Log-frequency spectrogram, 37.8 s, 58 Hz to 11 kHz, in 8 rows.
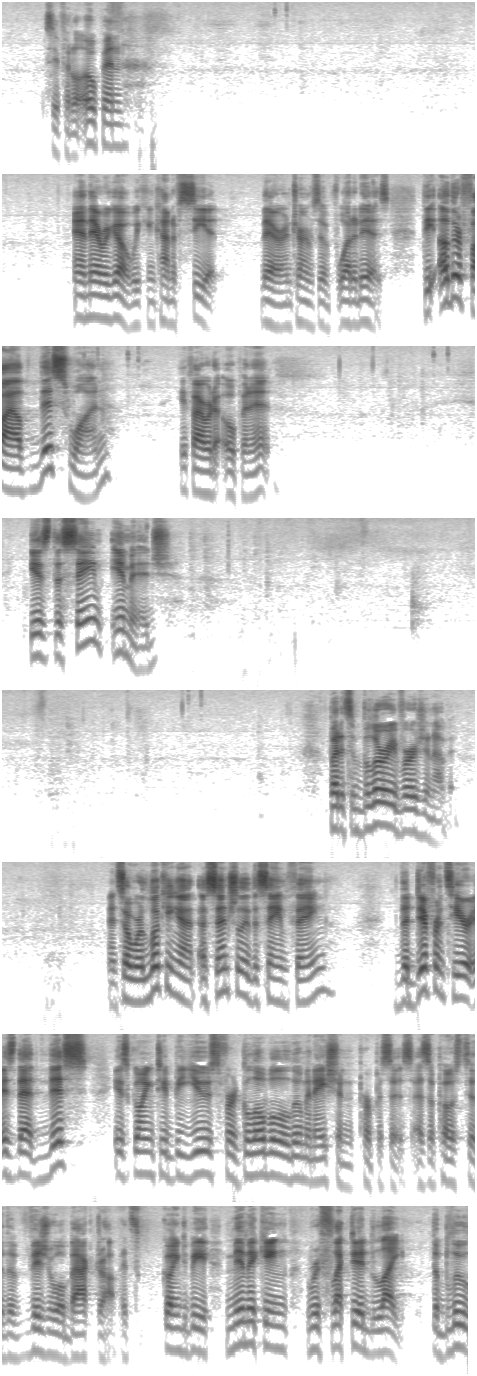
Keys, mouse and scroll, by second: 3.2-7.9 drag, 8.6 click, 10.4 click, 10.8 right click, 13.9 click, 15.0 click, 15.8 click, 20.9 click, 26.1 ctrl+0.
